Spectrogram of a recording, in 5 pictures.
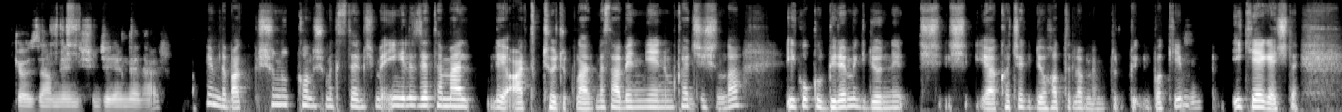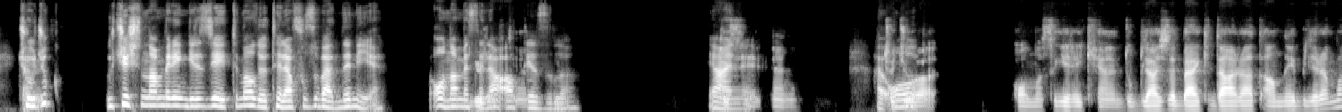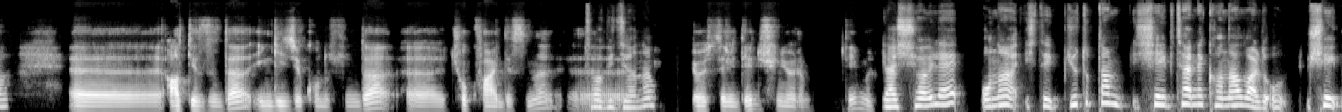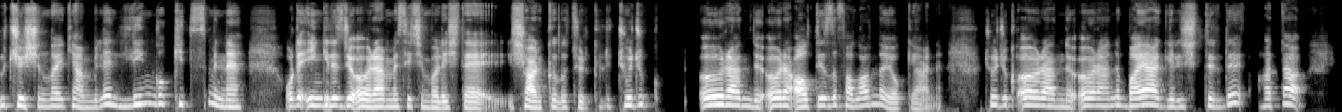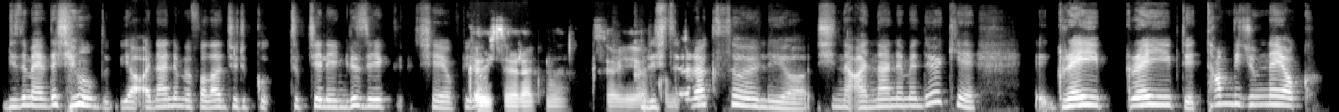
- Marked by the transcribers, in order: other background noise; tapping; in English: "great, grape"
- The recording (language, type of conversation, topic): Turkish, podcast, Dublaj mı, altyazı mı sence daha iyi ve neden?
